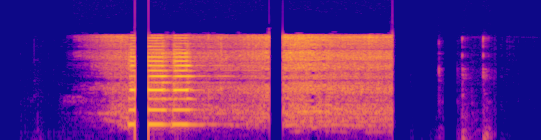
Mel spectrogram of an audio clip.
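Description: Stock car horn sound effect: a quick double honk about a second in over a hiss of background noise that cuts off abruptly just before three seconds, followed by a few faint clicks.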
